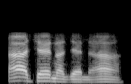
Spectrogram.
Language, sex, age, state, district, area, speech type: Tamil, male, 45-60, Tamil Nadu, Theni, rural, conversation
